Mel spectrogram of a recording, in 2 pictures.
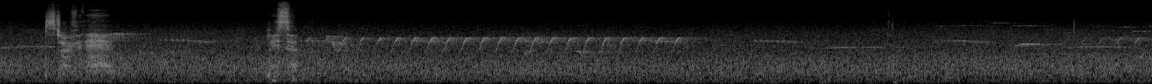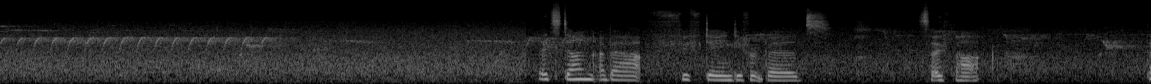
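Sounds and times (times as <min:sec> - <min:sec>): lyrebird singing: 0:00.4 - 0:06.9.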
